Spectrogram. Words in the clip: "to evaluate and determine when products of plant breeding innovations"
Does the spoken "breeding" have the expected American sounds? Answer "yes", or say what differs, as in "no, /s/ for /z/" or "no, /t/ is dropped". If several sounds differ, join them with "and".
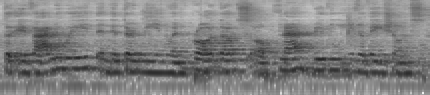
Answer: no, /ɹ/ is dropped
